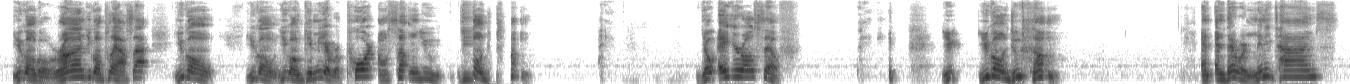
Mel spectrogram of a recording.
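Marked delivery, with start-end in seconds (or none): 0.2-13.3 put-on lecturing voice. Retell what your uncle told you about playing the game all day, in Bishop's voice. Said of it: "just hear it in his voice".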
